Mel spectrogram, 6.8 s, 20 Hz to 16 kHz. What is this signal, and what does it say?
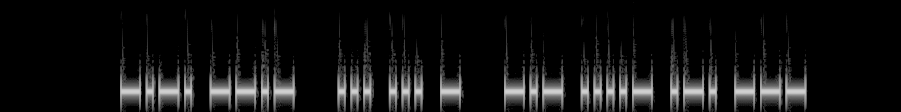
Morse code, heard as a keyed tone, about 25 wpm, 700 Hz. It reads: CQ SST K4RO
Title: K1USN SST QSO Practice - 25wpm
